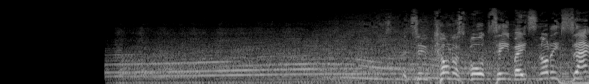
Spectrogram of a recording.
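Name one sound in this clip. A racing car engine roars and revs.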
